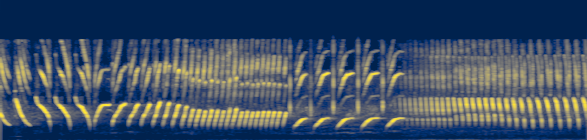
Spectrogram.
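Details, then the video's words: White canary singing continuously: fast trains of downward-sweeping whistled notes, then upswept rising phrases near the middle, followed by a rapid, even trill of short repeated notes; bright, loud and high-pitched throughout. "KE'ARI putih GACOR cocok buat Masteran Kenari Macet atau paud"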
